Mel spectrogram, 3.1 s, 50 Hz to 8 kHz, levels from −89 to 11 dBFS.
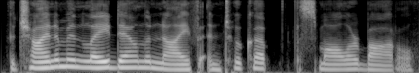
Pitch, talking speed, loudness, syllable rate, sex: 185 Hz, 230 wpm, -17 LUFS, 6.1 syllables/s, female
